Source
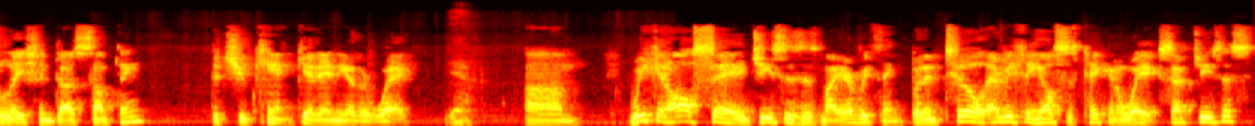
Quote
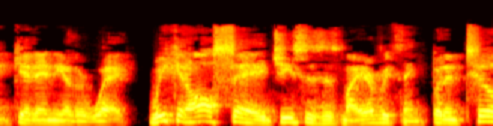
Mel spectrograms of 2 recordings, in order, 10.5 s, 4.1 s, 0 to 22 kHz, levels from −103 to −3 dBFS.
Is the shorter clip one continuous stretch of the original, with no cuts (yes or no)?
no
